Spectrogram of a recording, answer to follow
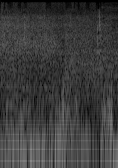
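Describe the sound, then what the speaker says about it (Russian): Icy wind high in the mountains buffets the microphone with a loud, continuous low rumble and gusty surges, and no voices are heard. "здесь реально ледяной ветер"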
